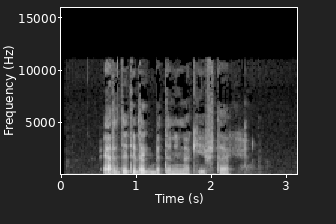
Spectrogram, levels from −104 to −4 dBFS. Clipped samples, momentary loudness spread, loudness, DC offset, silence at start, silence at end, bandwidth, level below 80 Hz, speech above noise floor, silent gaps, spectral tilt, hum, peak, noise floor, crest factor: under 0.1%; 18 LU; -25 LUFS; under 0.1%; 0.55 s; 0.7 s; 11.5 kHz; -46 dBFS; 45 dB; none; -5.5 dB/octave; none; 0 dBFS; -70 dBFS; 26 dB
